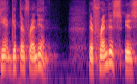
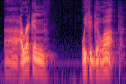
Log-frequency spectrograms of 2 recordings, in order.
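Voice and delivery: put-on southern accent; 4 semitones lower, 6 dB quieter than usual. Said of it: "I put a southern thing on there".

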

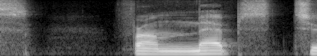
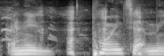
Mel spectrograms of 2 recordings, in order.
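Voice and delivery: ordinary talk

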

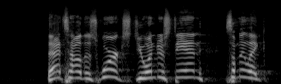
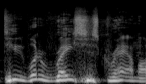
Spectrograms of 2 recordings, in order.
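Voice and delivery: lower, louder gruff scoff; mock outraged onlooker; 7 semitones lower, 5 dB louder than usual. Preacher mocking people who judge the grandma, low loud scoff. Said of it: "for a lot of people, like".

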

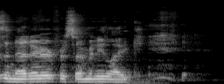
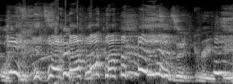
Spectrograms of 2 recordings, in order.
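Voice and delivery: mock-creepy line broken by laughter, higher and very slow; laughing; 4 dB louder, much slower than usual. Real, not acted. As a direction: laugh through it while sneering at the scene. Mocking the creepy scene.

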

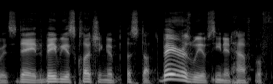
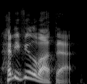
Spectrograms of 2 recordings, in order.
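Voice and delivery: high squeaky question; 11 semitones higher, much faster than usual. Shown as a demonstration. Asks in varied voices.

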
